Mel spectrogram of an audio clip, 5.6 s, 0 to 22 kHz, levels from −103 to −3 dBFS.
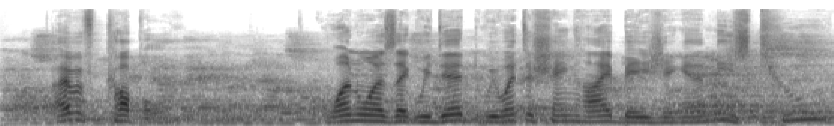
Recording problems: chatter from many people; loud; throughout; 9 dB below the speech

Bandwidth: 15.5 kHz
